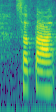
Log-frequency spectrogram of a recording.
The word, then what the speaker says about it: สตางค์: คะ ตัว อย่าง เช่น คำ ว่า สตางค์ สตางค์ อ่าน ว่า สตางค์ ตัว คอ ควาย การัน ใช่ ไหม คะ อ่ะ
